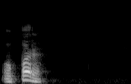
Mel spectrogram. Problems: none marked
